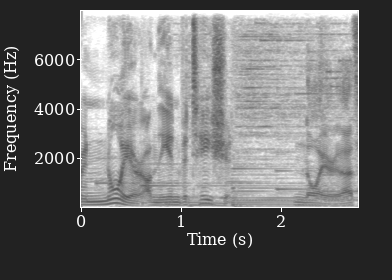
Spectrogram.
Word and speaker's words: Neuer: Neuer. That's how you pronounce that.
